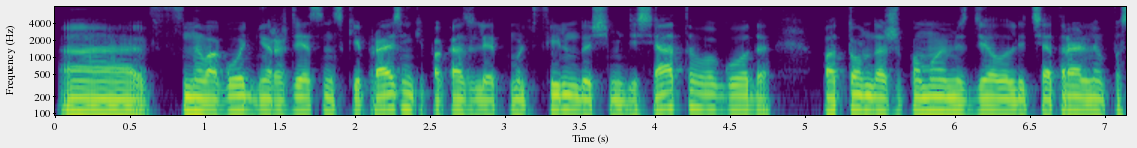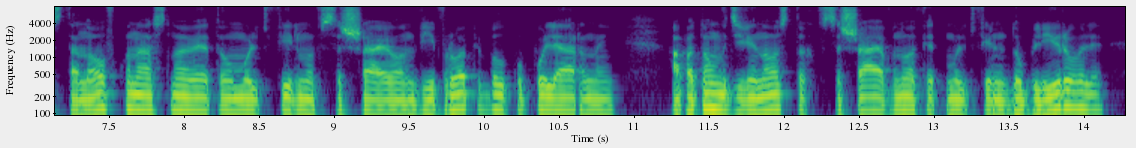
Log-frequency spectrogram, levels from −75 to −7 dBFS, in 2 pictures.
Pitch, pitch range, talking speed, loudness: 95 Hz, 90-105 Hz, 160 wpm, -21 LUFS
